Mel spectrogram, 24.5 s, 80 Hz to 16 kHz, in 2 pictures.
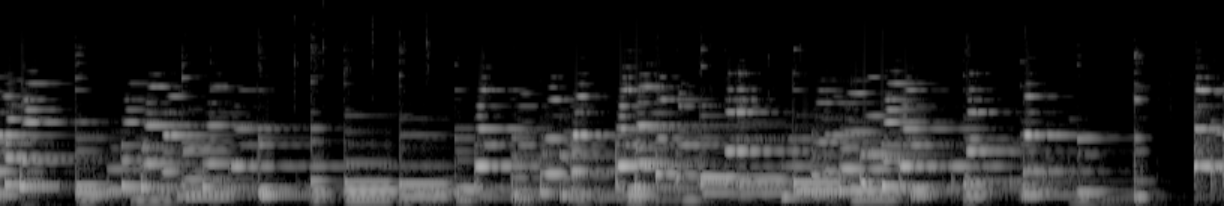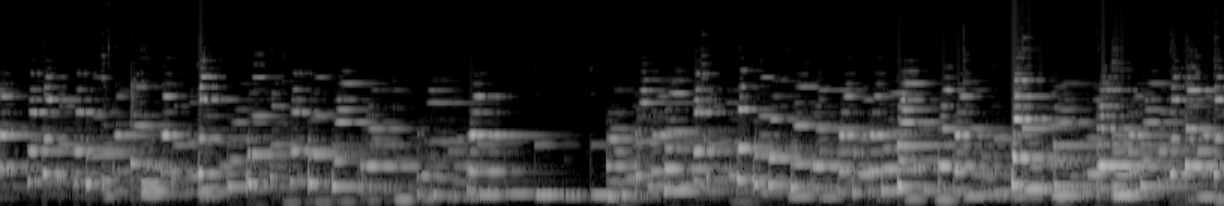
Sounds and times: Inside, small room: 0.0s - 24.4s
Steelpan: 0.0s - 24.4s
Vibraphone: 0.0s - 24.4s.

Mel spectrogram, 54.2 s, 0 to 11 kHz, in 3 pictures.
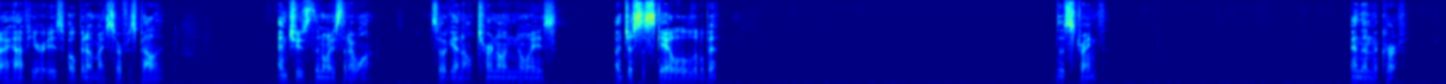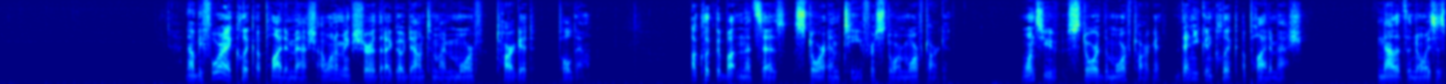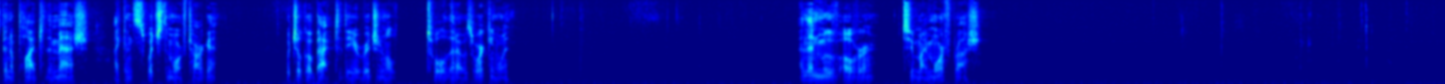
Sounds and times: Speech: 0.0s - 2.1s, 3.4s - 4.7s, 5.4s - 7.0s, 7.7s - 9.1s, 13.2s - 13.9s, 16.9s - 17.7s, 20.4s - 25.6s, 26.7s - 30.0s, 30.8s - 34.4s, 35.3s - 39.0s, 39.7s - 42.6s, 46.1s - 48.5s.

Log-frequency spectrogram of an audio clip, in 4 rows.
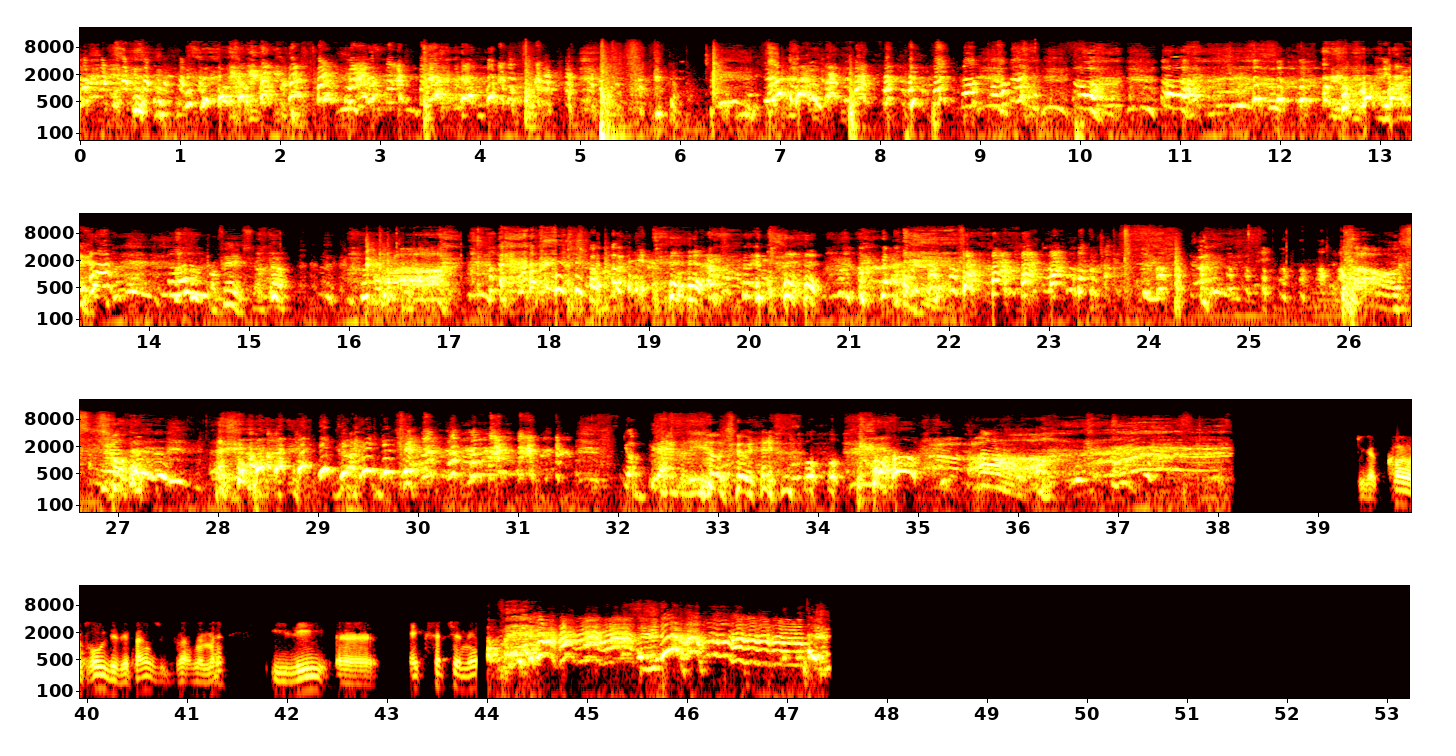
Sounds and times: Laughter: 0.0s - 38.2s, 44.0s - 47.5s
Male speech, man speaking: 13.0s - 13.5s, 14.3s - 15.4s, 26.0s - 27.2s, 32.0s - 33.4s, 39.4s - 43.9s.

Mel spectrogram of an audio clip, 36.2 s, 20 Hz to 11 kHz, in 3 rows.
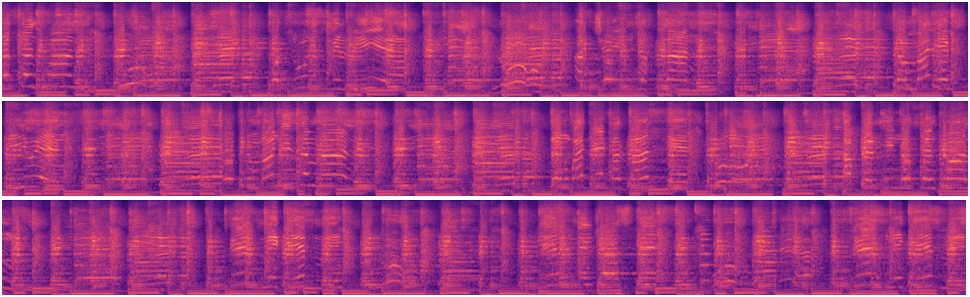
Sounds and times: Ska: 0.0s - 36.2s.

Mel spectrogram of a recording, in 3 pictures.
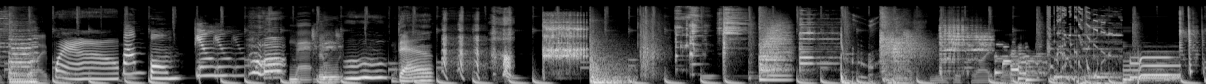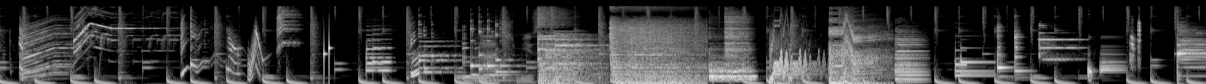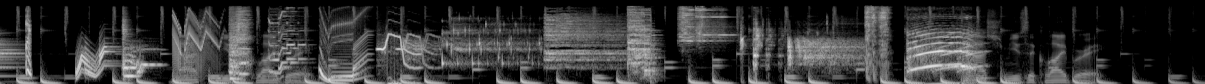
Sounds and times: Music: 0.0s - 36.1s.

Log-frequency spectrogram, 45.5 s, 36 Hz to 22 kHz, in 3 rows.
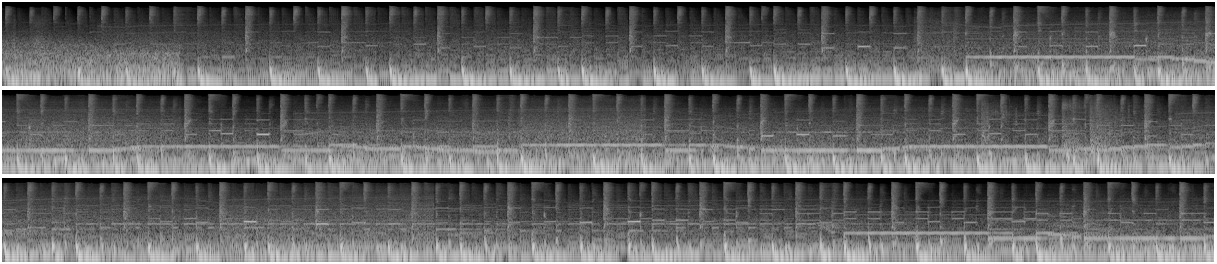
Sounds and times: Music: 0.0s - 45.4s
Truck: 0.0s - 45.4s.

